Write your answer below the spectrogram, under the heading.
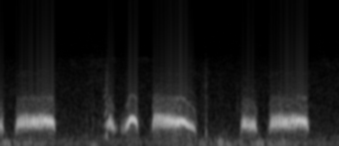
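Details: Lure call of a spotted dove aimed at wild doves. Long smooth coos alternate with a quick two-note stutter. The coos are low and mellow, with soft clicking noises between them.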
